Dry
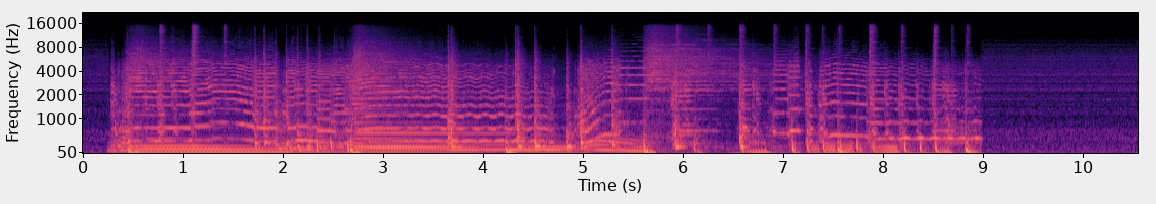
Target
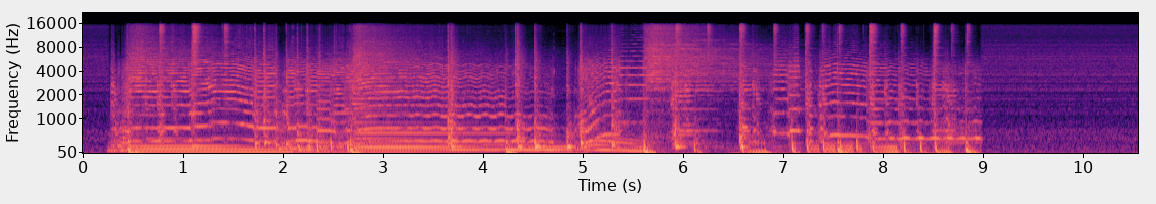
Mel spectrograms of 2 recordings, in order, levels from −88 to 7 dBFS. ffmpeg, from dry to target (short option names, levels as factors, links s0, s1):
-filter_complex "[0:a]aemphasis=mode=production:type=50fm,asettb=1/sr,asplit=3[s0][s1][s2];[s0]atrim=end=1.084[s3];[s1]atrim=start=1.08:end=1.57,asetpts=PTS-STARTPTS,afade=t=in:d=0.004:c=qsin,afade=t=out:st=0.486:d=0.004:c=qsin,asplit=2[s4][s5];[s5]adelay=18,volume=0.501[s6];[s4][s6]amix=inputs=2:normalize=0,atrim=end_sample=21609[s7];[s2]atrim=start=1.566[s8];[s3][s7]acrossfade=d=0.004:c1=hsin:c2=qsin[s9];[s9][s8]acrossfade=d=0.004:c1=qsin:c2=hsin,asettb=1/sr,asplit=3[s10][s11][s12];[s10]atrim=end=4.244[s13];[s11]atrim=start=4.24:end=5.07,asetpts=PTS-STARTPTS,afade=t=in:d=0.004:c=qsin,afade=t=out:st=0.826:d=0.004:c=qsin,equalizer=f=1500:t=o:w=0.75:g=-8.5[s14];[s12]atrim=start=5.066[s15];[s13][s14]acrossfade=d=0.004:c1=hsin:c2=qsin[s16];[s16][s15]acrossfade=d=0.004:c1=qsin:c2=hsin,volume=1.68"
